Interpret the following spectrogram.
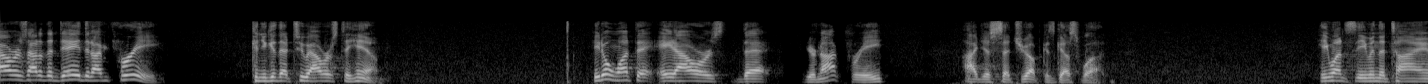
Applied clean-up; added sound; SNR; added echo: neural mask model Resemble Enhance denoiser.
